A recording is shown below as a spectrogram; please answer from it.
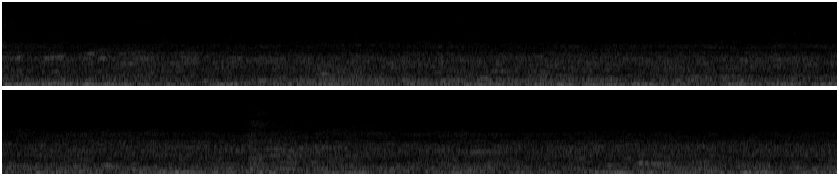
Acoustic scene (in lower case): park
